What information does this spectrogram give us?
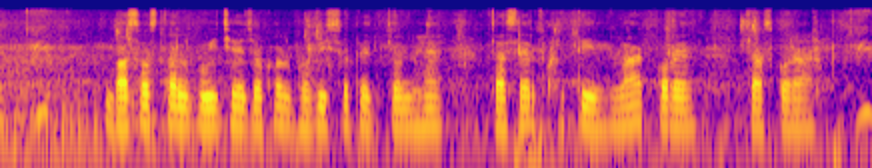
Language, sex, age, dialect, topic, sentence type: Bengali, male, 18-24, Jharkhandi, agriculture, statement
